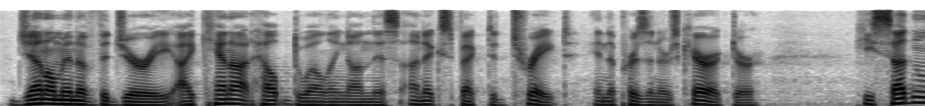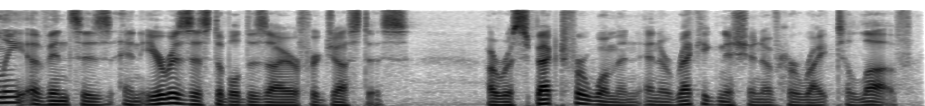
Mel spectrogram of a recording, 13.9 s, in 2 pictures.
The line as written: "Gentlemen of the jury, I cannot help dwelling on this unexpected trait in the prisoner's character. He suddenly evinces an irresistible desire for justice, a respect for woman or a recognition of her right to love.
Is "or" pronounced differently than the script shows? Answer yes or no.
yes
